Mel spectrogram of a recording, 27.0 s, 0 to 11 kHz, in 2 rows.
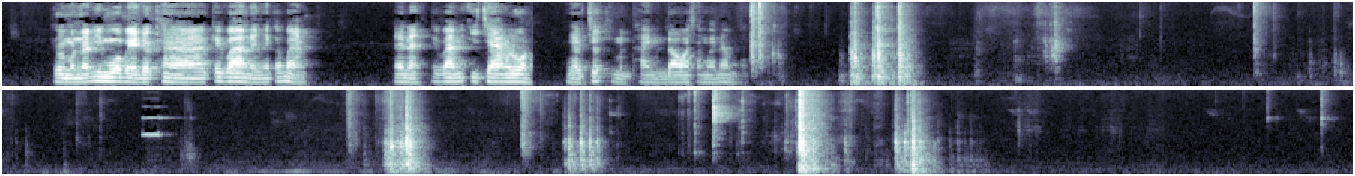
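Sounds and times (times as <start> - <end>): short electronic beep: 14.9 - 15.3
knocks and rattles of handling parts: 18.8 - 23.5.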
